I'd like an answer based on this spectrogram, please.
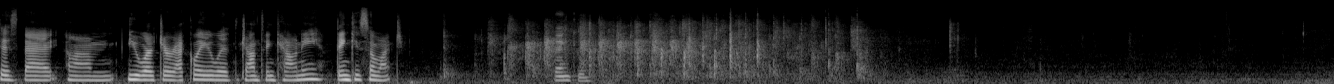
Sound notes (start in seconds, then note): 4.7 applause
